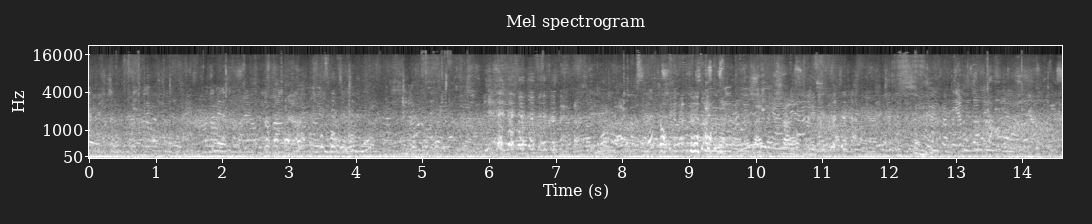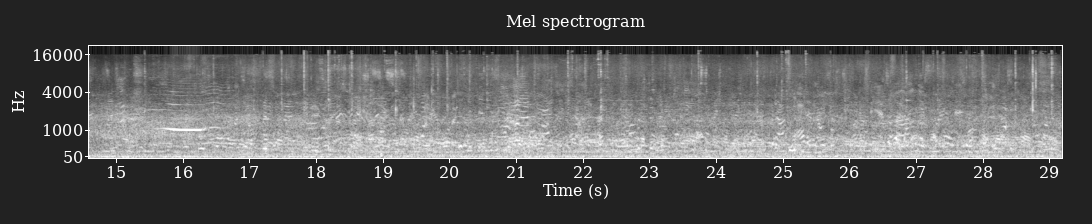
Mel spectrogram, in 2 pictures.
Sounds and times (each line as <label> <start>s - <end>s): people eating 0.0s - 29.1s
